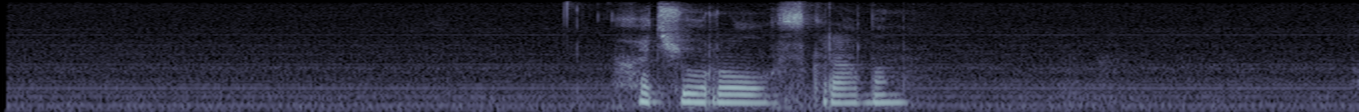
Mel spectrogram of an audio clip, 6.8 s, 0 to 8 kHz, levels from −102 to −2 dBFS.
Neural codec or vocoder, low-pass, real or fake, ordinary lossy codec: none; none; real; none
